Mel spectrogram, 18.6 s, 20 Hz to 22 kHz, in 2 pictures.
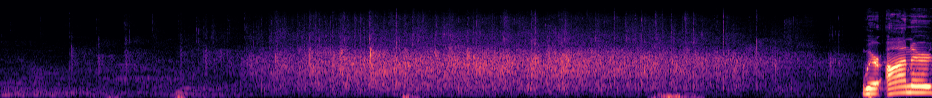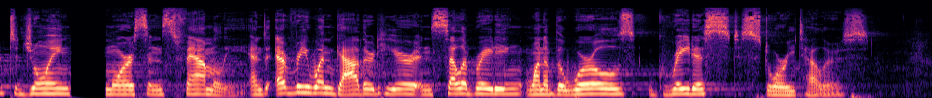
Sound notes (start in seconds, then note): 2.2 audience clapping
